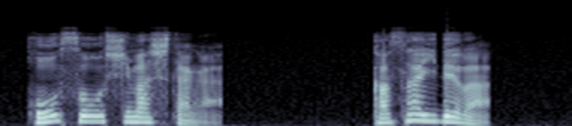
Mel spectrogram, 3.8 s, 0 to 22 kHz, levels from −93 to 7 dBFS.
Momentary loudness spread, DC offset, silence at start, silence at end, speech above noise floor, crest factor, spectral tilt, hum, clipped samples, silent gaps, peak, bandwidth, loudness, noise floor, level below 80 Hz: 10 LU; under 0.1%; 0.25 s; 0.55 s; 58 dB; 18 dB; -6 dB/octave; none; under 0.1%; none; 0 dBFS; 7.8 kHz; -16 LUFS; -73 dBFS; -48 dBFS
